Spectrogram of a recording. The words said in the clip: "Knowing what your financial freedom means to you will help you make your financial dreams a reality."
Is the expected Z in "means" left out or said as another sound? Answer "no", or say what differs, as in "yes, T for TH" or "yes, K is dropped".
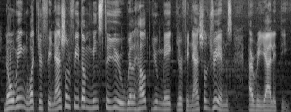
yes, S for Z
